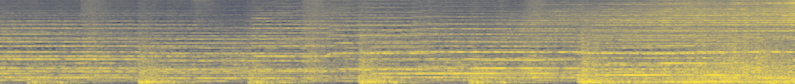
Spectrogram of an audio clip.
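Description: Symphony orchestra playing held chords over low strokes that recur about every second and a half, growing louder and fuller about halfway through and again toward the end.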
